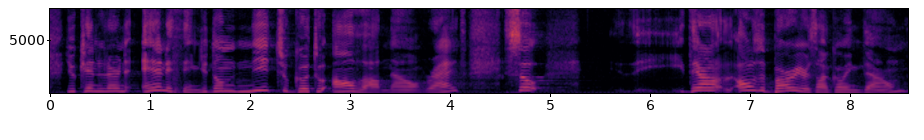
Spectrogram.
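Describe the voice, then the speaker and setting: A woman with a high pitch speaks in a French accent, her intonation lively. She moves at a fairly slow pace with long, frequent pauses, in a very clean recording with a silent background. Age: 30s. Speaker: startup founder. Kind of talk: panel discussion.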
